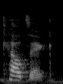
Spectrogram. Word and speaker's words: Celtic: origin of the word was originally pronounced that like a hard C like kite and Kilt Celtic okay okay go ahead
